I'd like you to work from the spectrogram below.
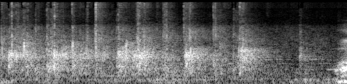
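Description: A church congregation claps and applauds in bursts, a dense rattle of hands rising and falling, with a voice speaking over the clapping near the end.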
